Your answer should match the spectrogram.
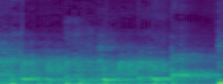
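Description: Beatboxing into a handheld microphone cupped over the mouth: a fast run of clicks and taps made with the mouth, amplified through the microphone.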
